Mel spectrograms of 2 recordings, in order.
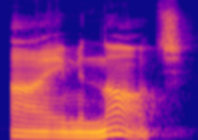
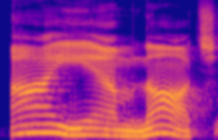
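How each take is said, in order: First: I and am are merged into one syllable. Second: The phrase is said as three separate words. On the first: "Fiz uma contração aqui do I com am" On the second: "ao invés de dizer I am not"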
